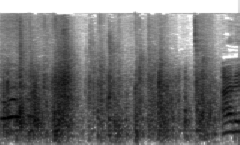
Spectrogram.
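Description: Voices and laughter, with the crinkling rustle of a shiny plastic bag being opened and reached into.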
